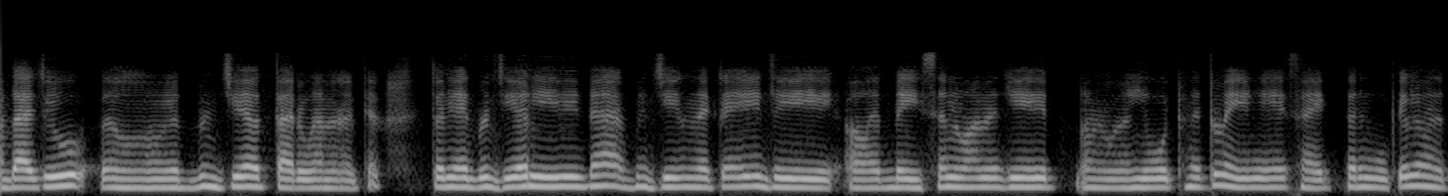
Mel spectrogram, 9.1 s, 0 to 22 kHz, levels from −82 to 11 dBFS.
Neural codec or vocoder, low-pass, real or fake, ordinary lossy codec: codec, 16 kHz, 0.5 kbps, FreqCodec, larger model; 7.2 kHz; fake; none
